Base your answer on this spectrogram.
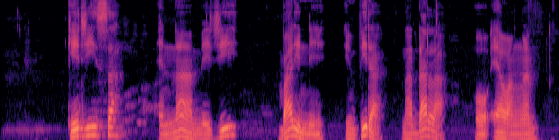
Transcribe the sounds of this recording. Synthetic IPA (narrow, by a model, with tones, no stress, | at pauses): ke˦ɾi˦sa˦ɛ˨na˦˨me˨d͡ʒi˦ | mba˦ɾi˨neː˨ | mbi˦ɾa˨ | na˨da˦la˨ | ɔ˨ʔɛ˦wa˨ŋa˦n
